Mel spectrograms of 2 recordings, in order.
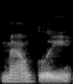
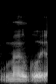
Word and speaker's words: Mowgli: Um, it was the pronunciation was supposed to be mowgly instead. It was supposed to rhyme with cow, not go like mowy like we say it now.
